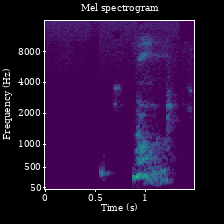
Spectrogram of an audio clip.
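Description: A small dog gives a brief soft whine, then a longer, louder whimpering yelp close by, indoors, with near silence around it.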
